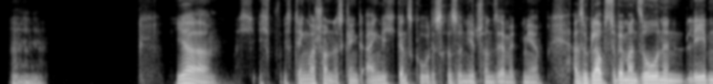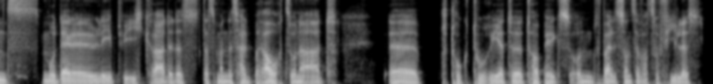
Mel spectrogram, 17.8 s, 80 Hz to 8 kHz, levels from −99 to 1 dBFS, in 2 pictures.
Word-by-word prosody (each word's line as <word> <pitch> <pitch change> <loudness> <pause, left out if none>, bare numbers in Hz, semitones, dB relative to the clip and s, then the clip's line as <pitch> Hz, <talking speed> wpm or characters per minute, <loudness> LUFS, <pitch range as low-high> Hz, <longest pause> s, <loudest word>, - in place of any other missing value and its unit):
Mhm. 80 -3 -8 1.7
Ja, 125 - +4 0.3
ich - - -15
ich - - -12 0.2
ich - - -13
denke 130 - -3
mal 130 - +1
schon, 120 -2 -2
das 90 - -5
klingt 110 -1 -5
eigentlich 115 0 -3
ganz 110 0 -2
gut. 95 -2 -5
Es 85 - 0
räsoniert 95 0 -2
schon 85 -1 -4
sehr 80 -1 -1
mit 80 +3 -6
mir. 80 0 -5 0.4
Also 100 +3 +3
glaubst 120 0 +7
du, - - +1
wenn 120 -1 +7
man 115 -2 +5
so 115 +3 +8
'nen 105 -4 +3
Lebensmodell 100 -4 +1
lebt, 95 +1 -3
wie - - -4
ich - - -5
gerade, 85 0 -1
dass 85 -2 -5
dass - - -6
man 95 -1 -1
das 90 -2 -2
halt 85 -3 -3
braucht, 90 +1 +1
so 85 - -1
'ne 80 -3 0
Art, - - -4 0.6
äh, 85 -2 +1 0.3
strukturierte 90 -2 -2
Topics 90 -1 0
und 90 0 -6
weil 90 -2 +1
es 85 - -2
sonst 95 -2 -2
einfach 85 -1 -5
zu - - -5
viel - - -3
ist? - - -4
95 Hz, 170 wpm, -25 LUFS, 85-110 Hz, 1.7 s, so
